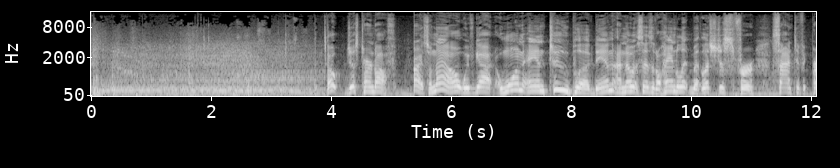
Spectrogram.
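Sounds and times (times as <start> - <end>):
cooling fans whirring: 0.0 - 12.0.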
